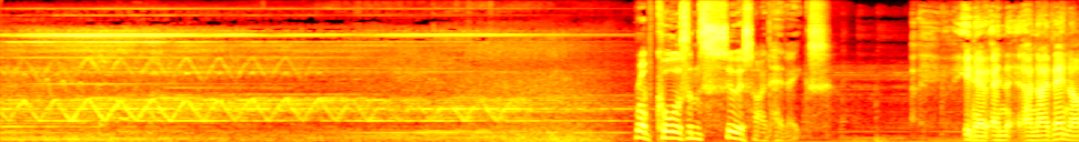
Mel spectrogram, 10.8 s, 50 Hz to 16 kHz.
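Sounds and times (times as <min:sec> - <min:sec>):
low rumble of road traffic: 0:00.0 - 0:06.3
ambulance siren wailing: 0:00.0 - 0:06.4
speech: 0:06.4 - 0:08.4, 0:09.6 - 0:10.7.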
